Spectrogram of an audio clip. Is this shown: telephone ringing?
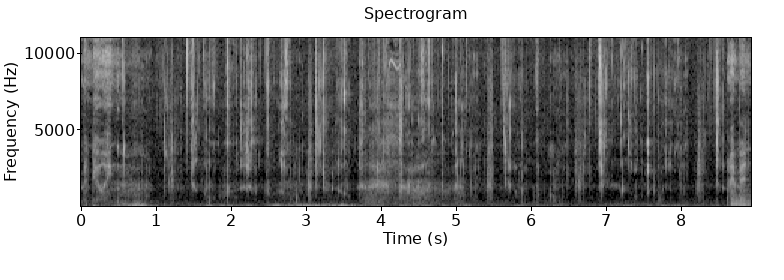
no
